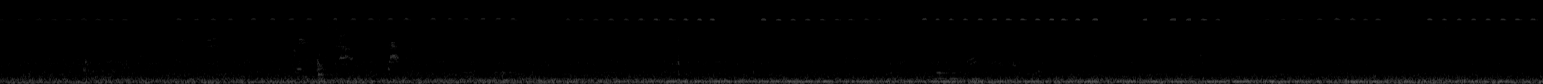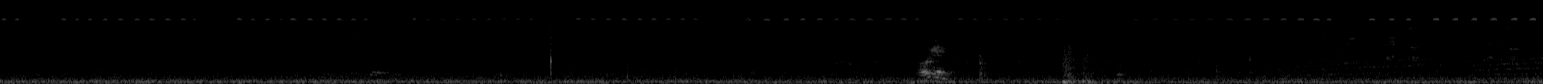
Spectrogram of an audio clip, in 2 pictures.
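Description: Faint, high-pitched insect chirping, repeating in short trains of rapid pulses, over a low steady rumble. A brief falling call and a sharp click stand out a few seconds before the end.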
